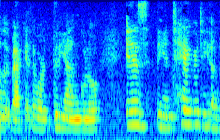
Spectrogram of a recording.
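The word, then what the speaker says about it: triángulo: word so for example it's triangulo it's not triang or it's not triang it's triangulo okay let me give you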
